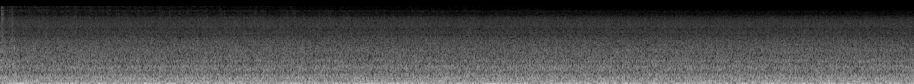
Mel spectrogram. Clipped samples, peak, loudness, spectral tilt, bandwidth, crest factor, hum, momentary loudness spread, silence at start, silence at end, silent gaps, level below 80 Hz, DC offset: under 0.1%; -8 dBFS; -25 LUFS; -5 dB/octave; 16 kHz; 14 dB; none; 1 LU; 0 s; 0 s; none; -26 dBFS; under 0.1%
